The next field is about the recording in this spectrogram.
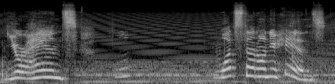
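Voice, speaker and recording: A frightened young woman played by an actress in a radio drama of alien invasion. Her voice is high and swings widely, hushed and halting with fear. Music plays behind her. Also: animated, exaggerated voice. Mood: terrified.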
